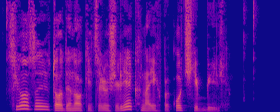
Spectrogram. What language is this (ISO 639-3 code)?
ukr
